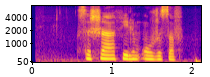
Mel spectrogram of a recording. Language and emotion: Russian, neutral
